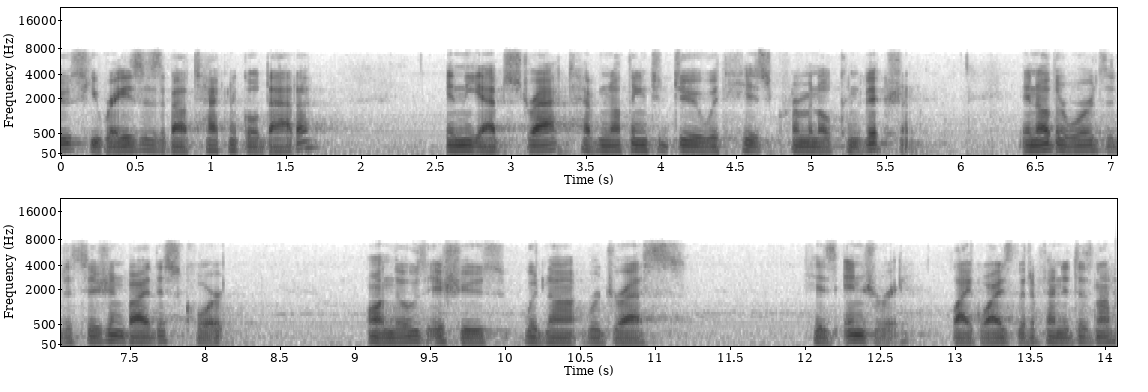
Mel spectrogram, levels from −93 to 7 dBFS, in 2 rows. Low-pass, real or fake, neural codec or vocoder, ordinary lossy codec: 7.2 kHz; real; none; Opus, 32 kbps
